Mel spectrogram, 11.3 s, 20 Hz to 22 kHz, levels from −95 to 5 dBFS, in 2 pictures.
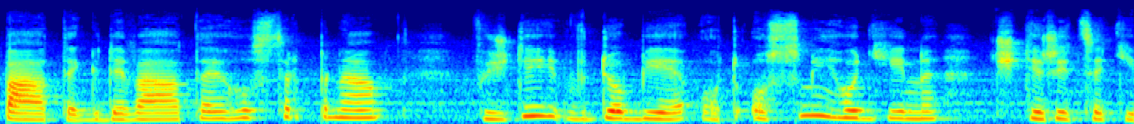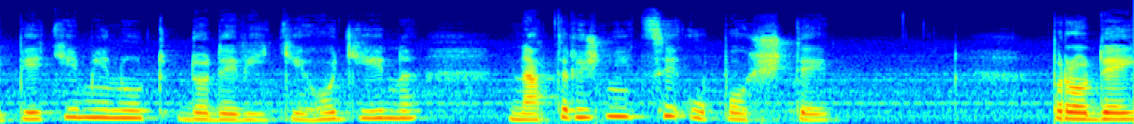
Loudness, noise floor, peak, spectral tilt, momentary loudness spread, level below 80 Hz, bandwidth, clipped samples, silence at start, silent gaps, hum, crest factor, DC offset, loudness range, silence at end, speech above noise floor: -23 LUFS; -50 dBFS; 0 dBFS; -5 dB/octave; 9 LU; -68 dBFS; 13 kHz; under 0.1%; 0.05 s; none; none; 22 dB; under 0.1%; 3 LU; 0 s; 28 dB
